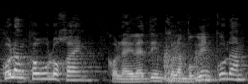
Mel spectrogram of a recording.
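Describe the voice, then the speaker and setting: A man's voice: high voice, creaky, a crowd in the background. A man giving an informal parenting talk to a group, telling stories and acting out dialogues between parent and child. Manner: animated storytelling, acting out dialogues. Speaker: parenting lecturer.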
